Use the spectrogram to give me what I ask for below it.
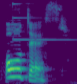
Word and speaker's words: oldest: To mention those born first, add oldest. When saying quickly, we will usually not pronounce T.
